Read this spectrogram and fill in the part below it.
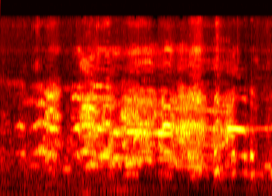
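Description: Roosters for sale crow loudly and close, a long drawn-out cock-a-doodle-doo mixed with clucking hens, continuous for several seconds.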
